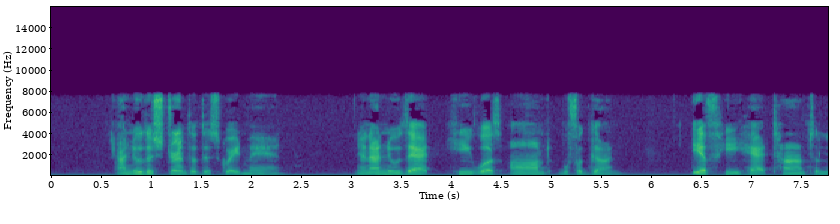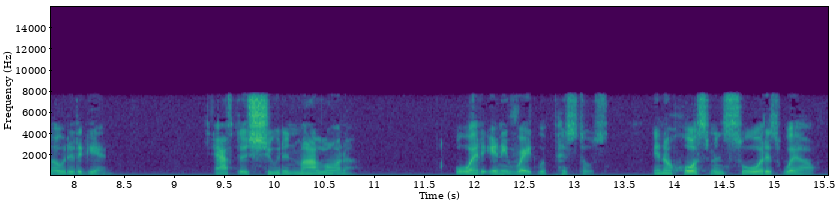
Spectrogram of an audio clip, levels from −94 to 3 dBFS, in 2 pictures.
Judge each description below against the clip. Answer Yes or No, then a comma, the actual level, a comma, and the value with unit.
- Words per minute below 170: Yes, average, 160 wpm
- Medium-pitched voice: Yes, medium, 145 Hz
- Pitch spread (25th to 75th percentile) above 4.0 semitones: No, average, 2.9 semitones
